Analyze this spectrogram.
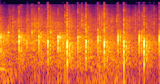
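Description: A crowd applauds steadily, many hands clapping together in a dense, continuous patter at moderate volume, with no one speaking over it.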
